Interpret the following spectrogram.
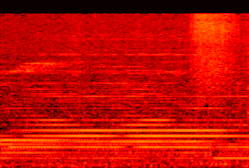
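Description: Soft instrumental background music of long, steady held notes, with the notes changing near the end.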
